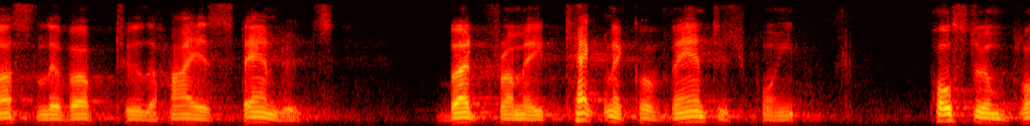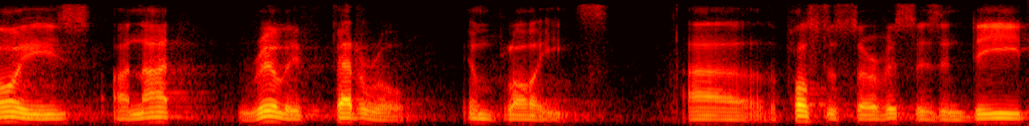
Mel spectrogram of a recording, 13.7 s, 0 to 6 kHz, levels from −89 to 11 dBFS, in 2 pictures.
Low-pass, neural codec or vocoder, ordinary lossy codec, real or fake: 5.4 kHz; none; Opus, 24 kbps; real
